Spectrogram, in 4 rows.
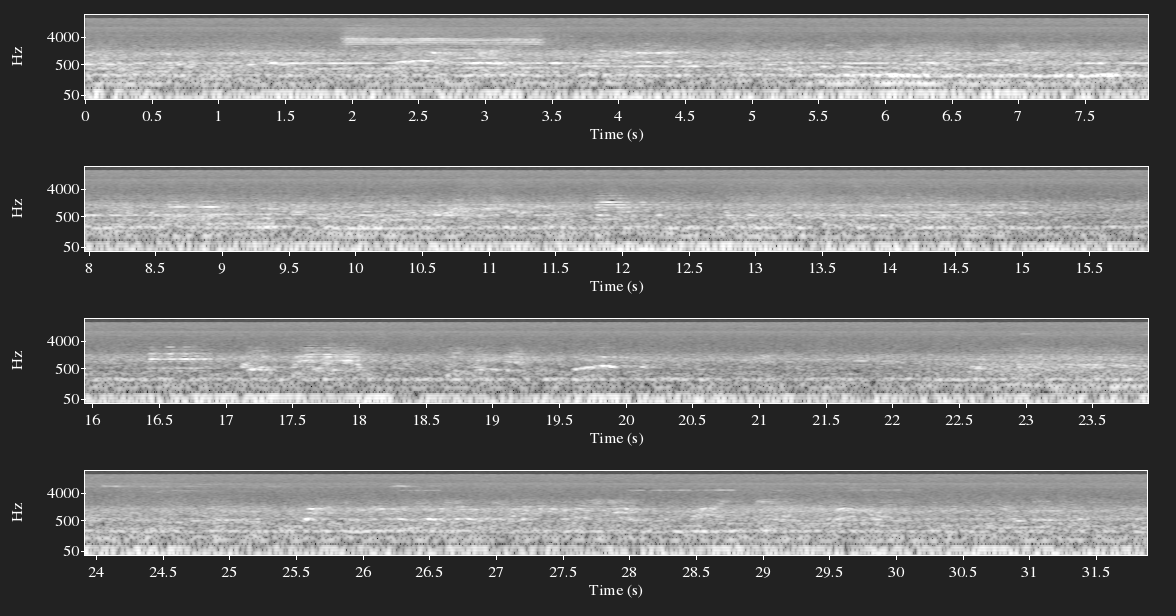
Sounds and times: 0.0s television in the apartment next door 15.8s
16.6s television in the apartment next door 20.6s
21.6s television in the apartment next door 31.8s

